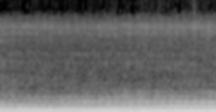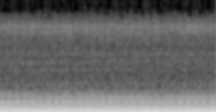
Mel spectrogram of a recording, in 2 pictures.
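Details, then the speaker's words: Toyota truck after a wrapped patch on a hole atop the exhaust near the cat: steady deep idle with rhythmic puffing chuff on each firing pulse; exhaust leak still present. "it doesn't even look like steep anyhow I already hear an exhaust leak"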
